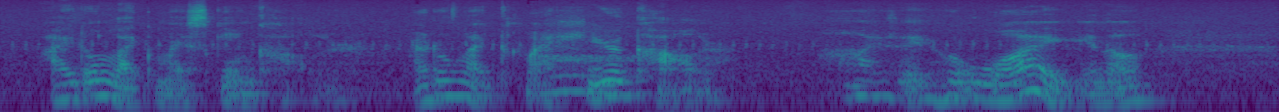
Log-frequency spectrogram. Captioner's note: gasps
